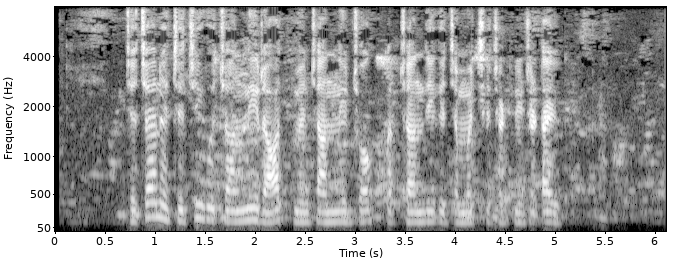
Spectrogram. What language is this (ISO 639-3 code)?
urd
